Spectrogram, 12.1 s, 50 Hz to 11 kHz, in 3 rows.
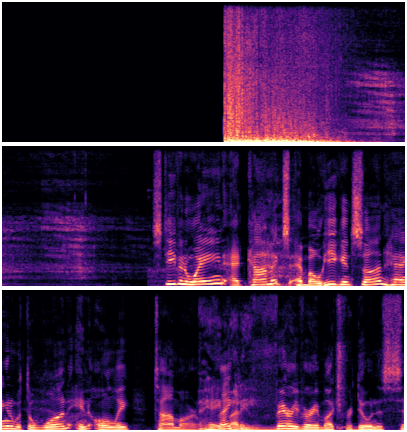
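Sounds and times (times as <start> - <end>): cinematic boom tail: 2.2 - 3.6.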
